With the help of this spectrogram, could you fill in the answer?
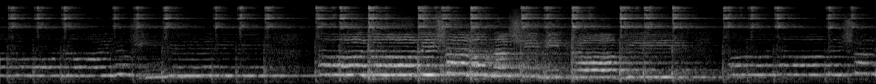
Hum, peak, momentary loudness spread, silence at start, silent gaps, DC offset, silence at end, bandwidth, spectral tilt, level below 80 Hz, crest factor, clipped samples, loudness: none; -8 dBFS; 12 LU; 0 s; none; under 0.1%; 0 s; 17 kHz; -1 dB/octave; -76 dBFS; 18 dB; under 0.1%; -26 LUFS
